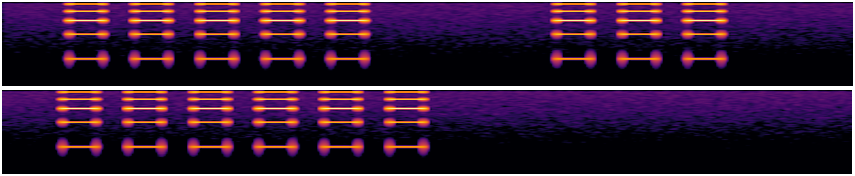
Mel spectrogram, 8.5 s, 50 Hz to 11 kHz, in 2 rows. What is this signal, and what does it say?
Beep code, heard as beeps from a small speaker, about 1130 Hz. 5-3-6.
